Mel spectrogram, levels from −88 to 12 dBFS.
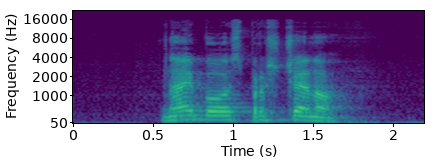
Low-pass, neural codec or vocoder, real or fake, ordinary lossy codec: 14.4 kHz; none; real; Opus, 24 kbps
